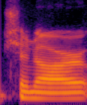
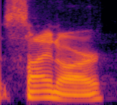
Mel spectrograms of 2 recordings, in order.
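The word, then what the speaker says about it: Cynar: And if I can find some Chinar, or as those of us in Alabama pronounce it, Sinar, again, I don't know that this doesn't become my lead variation on the Manhattan.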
